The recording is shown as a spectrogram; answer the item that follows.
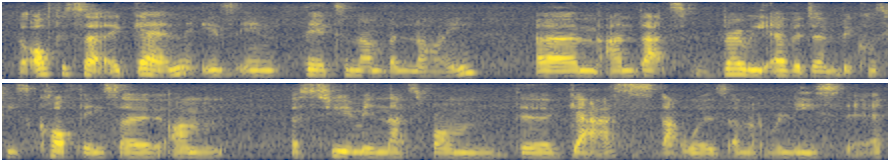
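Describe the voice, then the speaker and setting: A noisy amateur voice-over with distinct hiss carries a woman's lowish, unhurried voice with fairly even intonation. Narrating a video, she gives hesitant, informal opinions, repeating herself and filling gaps with "you know" and "like."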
